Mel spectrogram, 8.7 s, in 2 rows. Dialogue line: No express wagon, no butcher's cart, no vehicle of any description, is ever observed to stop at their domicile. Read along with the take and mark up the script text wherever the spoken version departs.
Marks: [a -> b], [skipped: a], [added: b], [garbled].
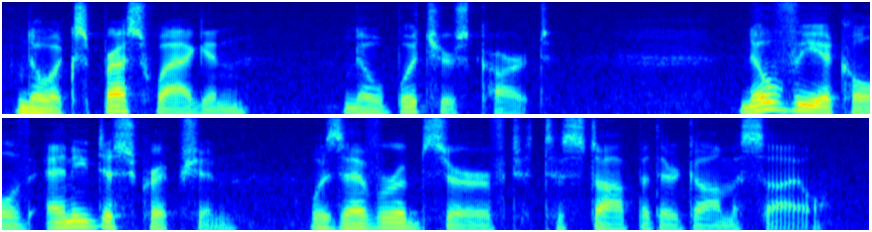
No express wagon, no butcher's cart, no vehicle of any description, [is -> was] ever observed to stop at their domicile.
